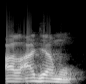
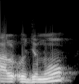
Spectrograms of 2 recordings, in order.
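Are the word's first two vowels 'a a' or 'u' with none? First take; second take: a a; u, none. First: Both of the first two consonants take the vowel a. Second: First vowel is u; the second consonant has no vowel.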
